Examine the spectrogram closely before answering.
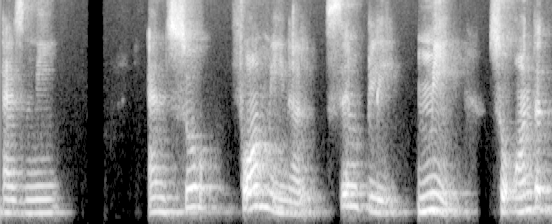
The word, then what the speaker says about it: Meenal: For Meenal, simply write me, M-E-E, right? That's how I always call myself. You write to me as me. And so for Meenal, simply me.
